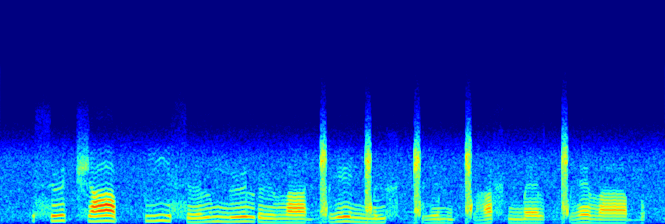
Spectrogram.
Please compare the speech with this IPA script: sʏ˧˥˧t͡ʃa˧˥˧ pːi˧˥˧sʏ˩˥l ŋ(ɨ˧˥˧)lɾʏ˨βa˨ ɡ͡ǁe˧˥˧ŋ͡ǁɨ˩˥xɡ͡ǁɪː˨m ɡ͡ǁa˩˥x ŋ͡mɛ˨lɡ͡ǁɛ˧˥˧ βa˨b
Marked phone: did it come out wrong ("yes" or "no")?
yes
